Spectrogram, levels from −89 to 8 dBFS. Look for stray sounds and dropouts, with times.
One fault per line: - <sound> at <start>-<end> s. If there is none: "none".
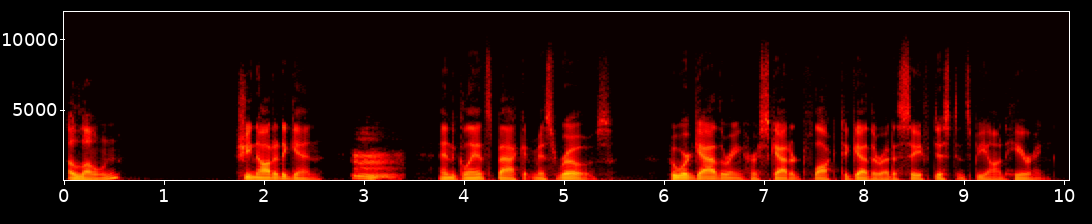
- sigh at 2.9-3.4 s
